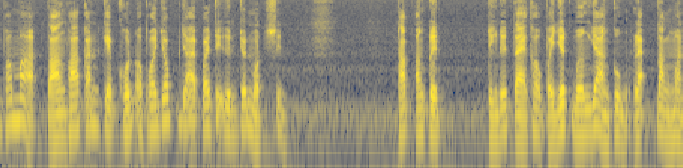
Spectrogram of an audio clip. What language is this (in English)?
Thai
